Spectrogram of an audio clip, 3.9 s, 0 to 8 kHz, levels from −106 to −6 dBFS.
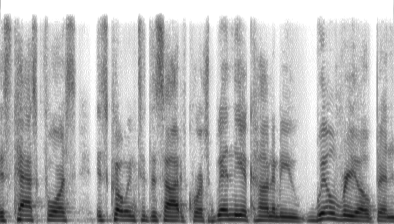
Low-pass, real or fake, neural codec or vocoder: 7.2 kHz; fake; codec, 16 kHz, 2 kbps, X-Codec, HuBERT features, trained on general audio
